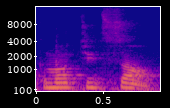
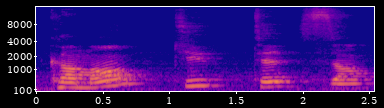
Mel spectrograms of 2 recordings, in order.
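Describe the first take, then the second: First: Said in the usual way. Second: "Comment tu te sens" slowly, a pause between words; very slow, separated "Comment... tu... te... sens"; word-by-word demo. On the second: Shown as a demonstration. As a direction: model "Comment tu te sens" one word at a time. Teacher models phrase word by word.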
